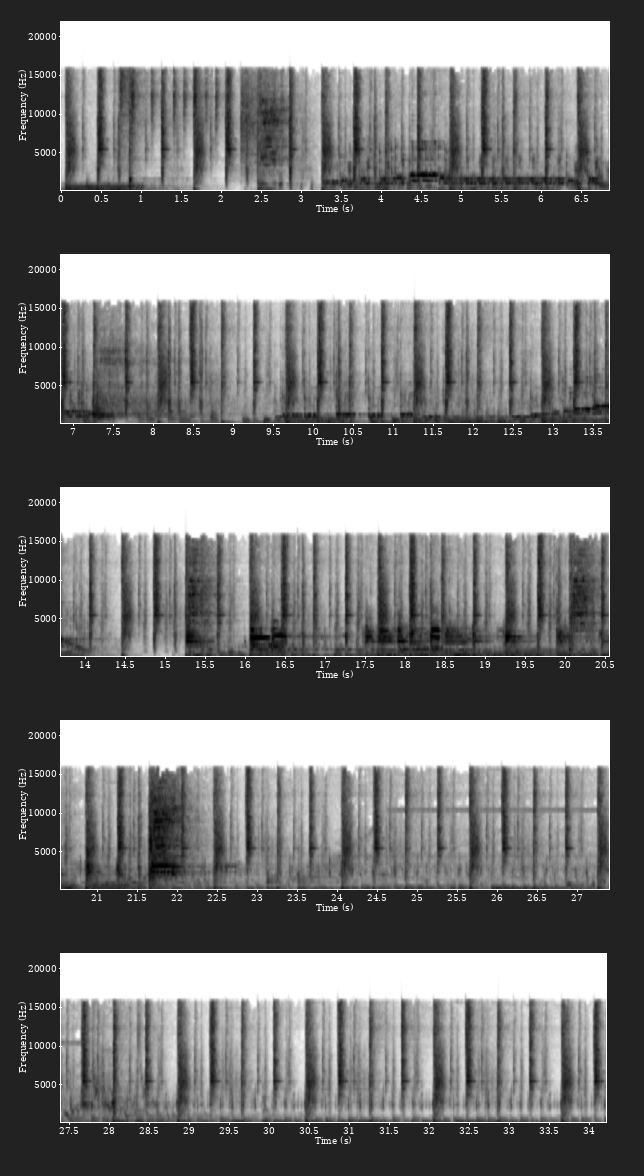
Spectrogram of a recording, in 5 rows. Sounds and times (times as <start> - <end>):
Music: 0.0 - 34.2.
